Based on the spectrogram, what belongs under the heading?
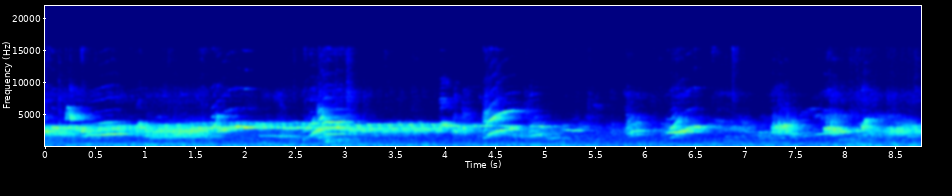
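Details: Canary heard at home with scattered short chirps and swooping whistled notes over a steady high hum of song, becoming more broken toward the end.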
